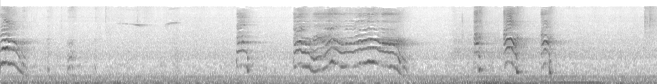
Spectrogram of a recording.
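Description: Newborn puppies whimpering and squeaking in high, thin cries: a falling squeal at the start, a longer wavering whine about three seconds in, and a few short squeaks near the end.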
